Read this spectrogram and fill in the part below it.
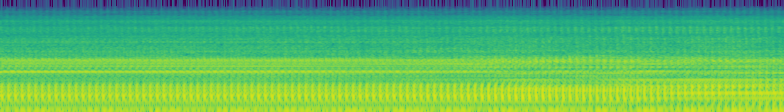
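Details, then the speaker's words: Air compressor slowing down as if tying up, just after an oil change to synthetic compressor oil: steady heavy thumping about four pumps a second, sluggish; drive belt found loose, letting it lose speed. "I don't think the belt's slipping. I need a stick. I need something to push on that belt with. That belt might be a little bit loose."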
